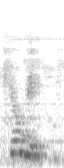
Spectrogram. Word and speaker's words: cubit: Jadi, masyarakat Mesir dulu mengukurnya itu dengan menggunakan satuan kubit. Tulisannya cubit ya teman-teman, tapi di sini kita bacanya kubit.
